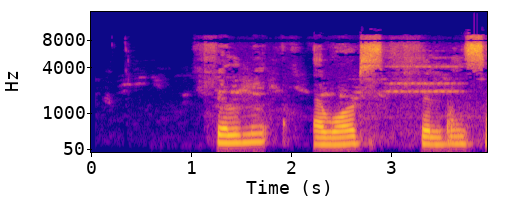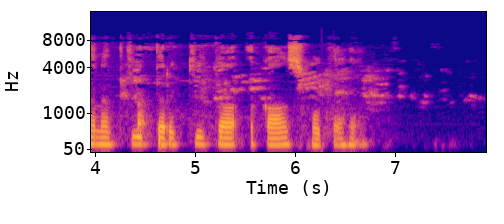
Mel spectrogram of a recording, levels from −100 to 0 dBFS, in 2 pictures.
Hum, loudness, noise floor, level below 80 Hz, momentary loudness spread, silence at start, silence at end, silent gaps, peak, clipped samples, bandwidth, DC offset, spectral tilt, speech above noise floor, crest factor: none; -18 LUFS; -66 dBFS; -62 dBFS; 17 LU; 1.1 s; 1.05 s; none; 0 dBFS; under 0.1%; 9.6 kHz; under 0.1%; -3.5 dB/octave; 47 dB; 20 dB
